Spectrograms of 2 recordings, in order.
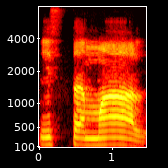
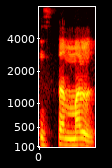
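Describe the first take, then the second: First: The second vowel is a long drawn-out aa. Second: The second vowel is a short clipped a. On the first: The speaker calls it right. "அதுக்குண்டான உச்சரிப்பு கொடுக்கணும்" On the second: The speaker calls it wrong. "நீங்க படிச்சது இஸ்தமல் அப்படின்ற மாதிரி"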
